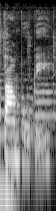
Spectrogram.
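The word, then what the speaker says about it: Bamblebee: going to continue I've been saying his name wrong it's bamble bee bamble bee bamble bee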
